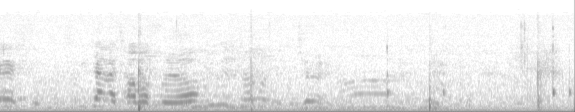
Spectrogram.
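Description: A basketball bounces on a hard outdoor court.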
